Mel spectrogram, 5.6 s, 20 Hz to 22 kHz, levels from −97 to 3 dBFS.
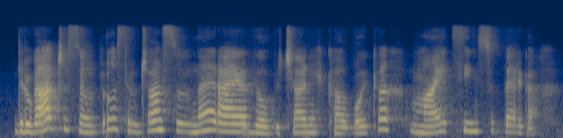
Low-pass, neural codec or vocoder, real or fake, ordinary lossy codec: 9.9 kHz; codec, 44.1 kHz, 2.6 kbps, DAC; fake; none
